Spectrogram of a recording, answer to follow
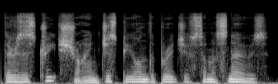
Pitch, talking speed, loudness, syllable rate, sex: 110 Hz, 260 wpm, -16 LUFS, 6.0 syllables/s, male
